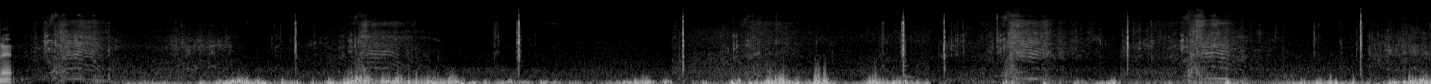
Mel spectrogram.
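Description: Irregular low rumble of wind and handling noise on the microphone, broken by scattered sharp clicks from the baitcasting rod and reel being worked. Faint voices are heard now and then.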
